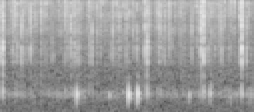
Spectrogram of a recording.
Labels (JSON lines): {"label": "ambient", "recorder": "HydroMoth"}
